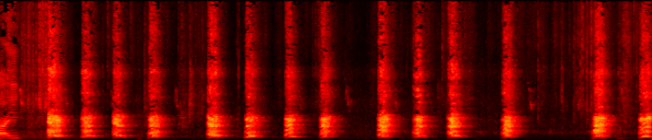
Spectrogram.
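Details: A dog barking too much for attention while playing with three Malinois; loud sharp barks repeated roughly every half second in a steady run, a short gap, then more barks, indoors.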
